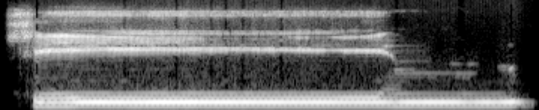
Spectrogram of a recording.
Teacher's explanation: थोड़ा नून को लंबा करें, गुन्ना करें।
